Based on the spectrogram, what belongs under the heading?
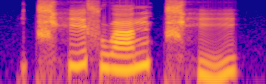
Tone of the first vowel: rising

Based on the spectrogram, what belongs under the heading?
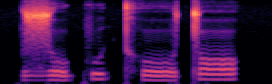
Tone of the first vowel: low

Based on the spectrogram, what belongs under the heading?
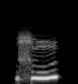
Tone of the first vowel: rising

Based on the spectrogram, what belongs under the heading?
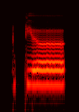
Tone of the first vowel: low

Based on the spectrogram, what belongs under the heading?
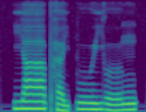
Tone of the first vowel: high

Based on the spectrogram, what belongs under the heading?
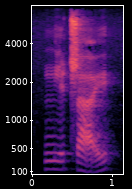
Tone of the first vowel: rising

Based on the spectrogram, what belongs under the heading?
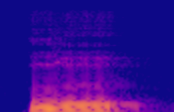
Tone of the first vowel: low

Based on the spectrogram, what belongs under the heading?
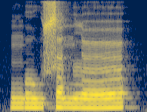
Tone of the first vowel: low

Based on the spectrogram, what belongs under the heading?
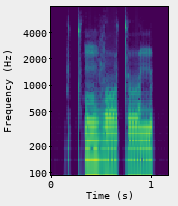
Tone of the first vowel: high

